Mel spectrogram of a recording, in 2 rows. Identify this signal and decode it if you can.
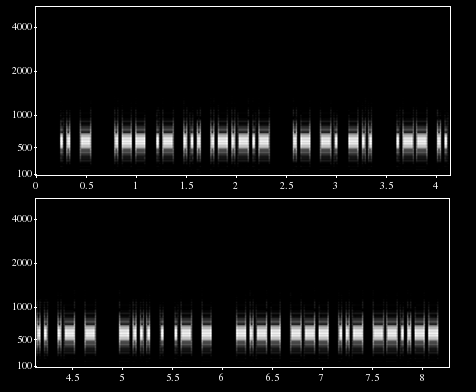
Morse code, heard as a keyed tone, about 34 wpm, 600 Hz. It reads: IT WAS. AND WHAT BEAT YOU,
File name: the old man and the sea 2 35wpm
